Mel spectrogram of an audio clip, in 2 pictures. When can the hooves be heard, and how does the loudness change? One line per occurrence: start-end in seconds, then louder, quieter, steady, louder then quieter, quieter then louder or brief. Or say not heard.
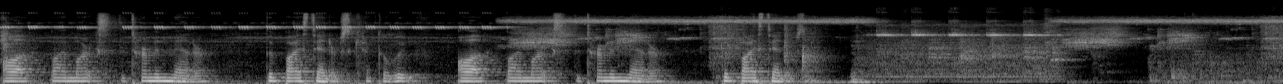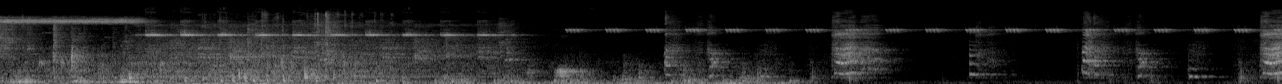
11.4-20.8 louder then quieter.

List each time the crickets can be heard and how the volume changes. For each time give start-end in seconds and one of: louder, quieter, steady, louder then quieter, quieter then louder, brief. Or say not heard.
0.0-25.6 quieter.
